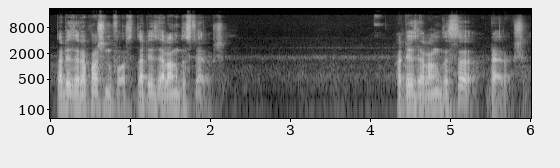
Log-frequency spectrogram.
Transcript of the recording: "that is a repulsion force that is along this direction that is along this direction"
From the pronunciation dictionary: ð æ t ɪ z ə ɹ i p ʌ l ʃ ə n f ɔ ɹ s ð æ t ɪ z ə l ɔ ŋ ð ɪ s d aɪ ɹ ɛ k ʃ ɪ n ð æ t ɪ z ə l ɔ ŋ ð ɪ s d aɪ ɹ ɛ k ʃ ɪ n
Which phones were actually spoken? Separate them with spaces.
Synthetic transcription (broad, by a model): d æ t ɪ z ə ɹ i p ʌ ʃ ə n f ɔ ɹ s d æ t ɪ z ə l ɔ ŋ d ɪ s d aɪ ɹ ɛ k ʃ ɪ n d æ t ɪ z ə l ɔ ŋ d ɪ s d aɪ ɹ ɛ k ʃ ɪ n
